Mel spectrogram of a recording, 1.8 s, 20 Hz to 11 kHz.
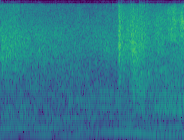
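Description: A Courage Le Mans prototype race car driven at Le Mans in 1994, its engine note droning and shifting in pitch as it passes, with a sharp rise partway through, under steady background noise.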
